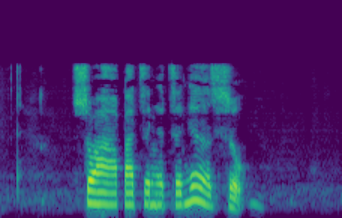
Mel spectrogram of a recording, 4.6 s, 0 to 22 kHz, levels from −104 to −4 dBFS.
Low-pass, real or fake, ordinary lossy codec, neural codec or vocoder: 7.2 kHz; fake; AAC, 48 kbps; codec, 16 kHz, 8 kbps, FreqCodec, larger model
